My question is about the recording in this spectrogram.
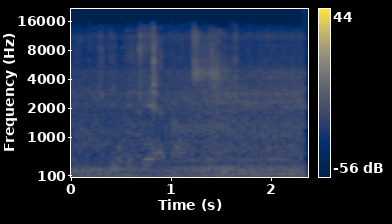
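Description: A motor vehicle's engine running steadily close by, a continuous low hum, with faint voices in the background and a few light clicks.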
